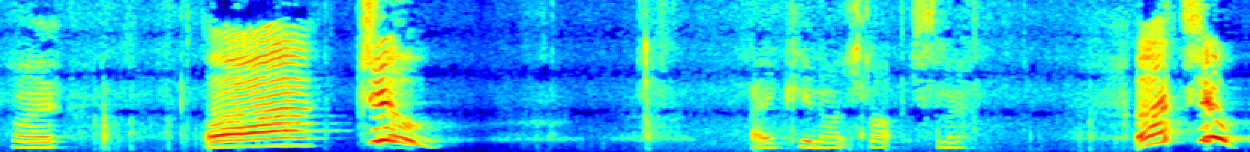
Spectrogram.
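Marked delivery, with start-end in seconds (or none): 1.4-2.9 big explosive sneeze; loud sneeze. Acted. 7.6-8.3 big explosive achoo; loud sneeze. Acted.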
